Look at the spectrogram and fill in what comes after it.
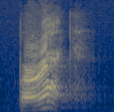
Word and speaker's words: berek: The related Hebrew noun for knee is berek. Berek.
